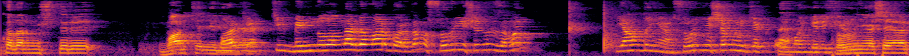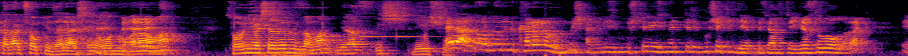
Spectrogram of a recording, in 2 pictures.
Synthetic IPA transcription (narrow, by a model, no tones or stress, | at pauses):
bukʰad̪aɾmyʃt̪ʰe̞ɾi | vaɾcʰænjenaɾʲæncʰime̞nino̞lˠanlˠaɾd̪avaɾbuaɾad̪aːamaso̞ɾunjaʃad̪ɯːnzaman | janˠd̪ɯnjaːniso̞ɾunjaʃamajad͡ʒakolˠmanɟe̞ɾecʰso̞ɾununjaʃajanakad̪aɾt͡ʃʰo̞k̚ɟyzælʲhæɾʃejonuvaɾama | so̞ɾunjaʃad̪ɯːnɯzːamanbiɾaziʃd̪ejiʃihe̞ɾalʲd̪ɛo̞ɾd̪aølʲebikʰaɾaɾalˠɯnmɯʃhanibizmyʃt̪ʰe̞ɾihizmɛt̪lʲe̞ɾibuʃe̞cilʲd̪ɛjapʰad͡ʒazd̪iɛjazɯlˠɯo̞lˠaɾak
